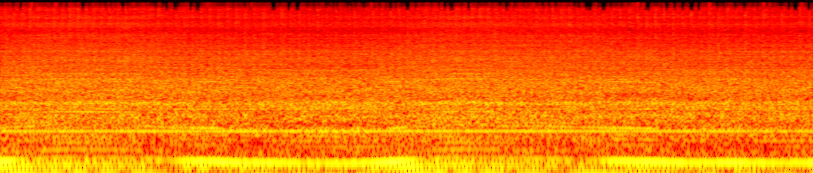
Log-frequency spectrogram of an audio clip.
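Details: Honda Civic EG Mugen hatchback four-cylinder idling just after valve seals, timing belt and water pump replaced, distributor set, before coolant top-up and bleeding: smooth, even idle with steady low hum, no knocks, ticks or hunting; healthy.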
